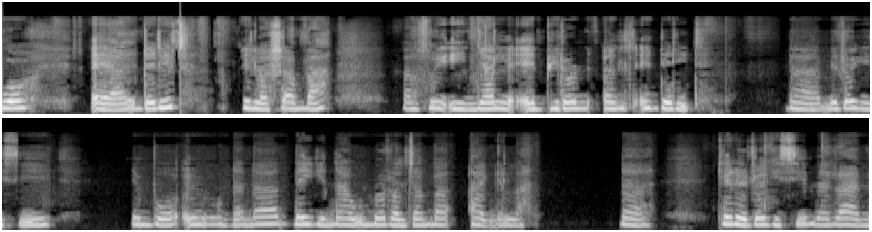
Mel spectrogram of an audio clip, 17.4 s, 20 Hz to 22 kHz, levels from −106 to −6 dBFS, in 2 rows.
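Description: HE-AAC compression runs through the whole clip. The speech has a bright but synthetic treble, and nothing is present above about 15.1 kHz. The damage is heavy and points to a very low bitrate, around 16 kbps, most likely from HE-AAC v2. Only the lower spectrum is coded. The upper bands are rebuilt by copying lower content upward and shaping it with a rough envelope, so the harmonics don't line up across the crossover and the s sounds turn gritty and metallic.

Pre-echo occurs from 12.00 to 12.02 s, a smear about 23 ms long. A sharp attack lands late in a transform block. The quantisation noise, sized for the loud onset, is spread evenly across the whole block, so it also fills the quiet stretch just before the attack. The result is a brief hiss ahead of the onset, and the attack itself sounds softened and blurred rather than crisp.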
